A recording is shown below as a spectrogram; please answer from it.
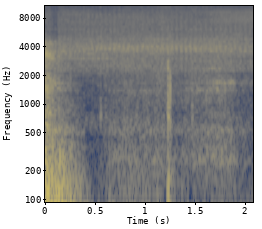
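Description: A person's footsteps and rustling through dry grass and brush, with a low thump at the start and a single sharp click a little over a second in.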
